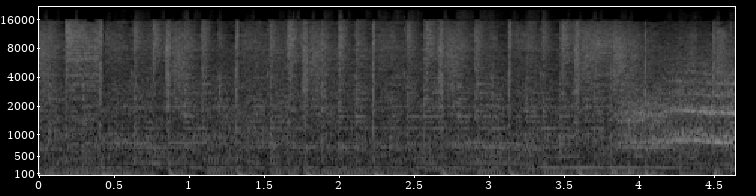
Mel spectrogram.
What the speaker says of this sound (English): The drifting though sounds the same.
